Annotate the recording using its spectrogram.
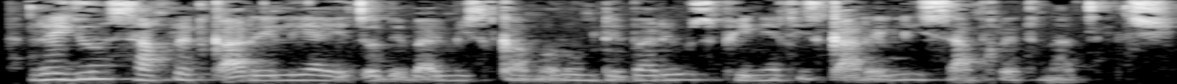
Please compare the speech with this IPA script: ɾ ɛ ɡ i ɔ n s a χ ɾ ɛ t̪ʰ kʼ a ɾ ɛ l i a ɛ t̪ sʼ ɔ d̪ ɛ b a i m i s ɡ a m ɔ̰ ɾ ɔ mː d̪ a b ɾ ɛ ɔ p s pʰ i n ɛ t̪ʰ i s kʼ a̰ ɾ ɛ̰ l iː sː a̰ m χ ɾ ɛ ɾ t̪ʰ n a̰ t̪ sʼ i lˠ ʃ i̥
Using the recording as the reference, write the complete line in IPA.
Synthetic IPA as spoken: ɾ ɛ ɡ i ɔ n s a χ ɾ ɛ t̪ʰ kʼ a ɾ ɛ l i a ɛ t̪ sʼ ɔ d̪ ɛ b a i m i s ɡ a m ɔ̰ ɾ ɔ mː d̪ ɛ b ɾ ɛ ɔ p s pʰ i n ɛ t̪ʰ i s kʼ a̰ ɾ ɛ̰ l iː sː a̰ m χ ɾ ɛ t̪ʰ n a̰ t̪ sʼ i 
